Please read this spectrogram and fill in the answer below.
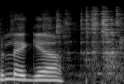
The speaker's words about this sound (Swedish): Så till exempel den här gamla pastakastrullen. Ja, då stoppar jag in den i diskmaskinen här.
